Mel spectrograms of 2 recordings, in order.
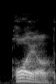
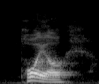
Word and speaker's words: Poile: They have a very they've had the GM that's been there since their inaugural season, and David, is it Poile, correct? Is that how you say it? – Poile. – There, I knew I was going to say it wrong. Poile.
